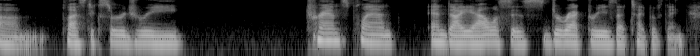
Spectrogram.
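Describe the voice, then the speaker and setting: Against a quiet background with a dry, close sound and no echo, a woman with an American accent speaks at a very deep, low pitch, her intonation fairly even and broken by long, frequent pauses. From US West, Los Angeles. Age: 60s. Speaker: ghostwriter. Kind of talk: interview.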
